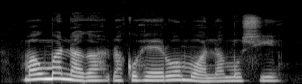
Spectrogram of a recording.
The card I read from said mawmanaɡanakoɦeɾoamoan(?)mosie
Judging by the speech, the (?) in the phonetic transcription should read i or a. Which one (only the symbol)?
a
